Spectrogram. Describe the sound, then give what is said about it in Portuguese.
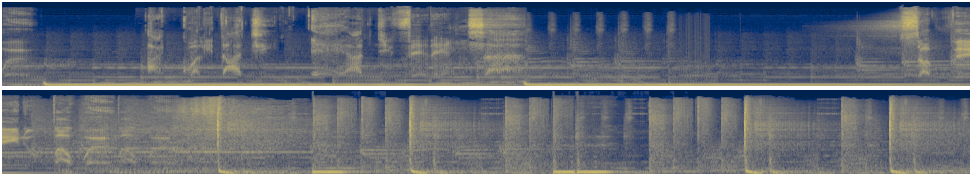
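Heavy, booming car-stereo bass from a Saveiro car audio system with Taramps amplifier modules and Spider speakers throbs in long sustained low blasts for about ten seconds, then breaks into shorter punchy bass hits with bright, crackly upper content over the rest. “pressão do som automotivo.”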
